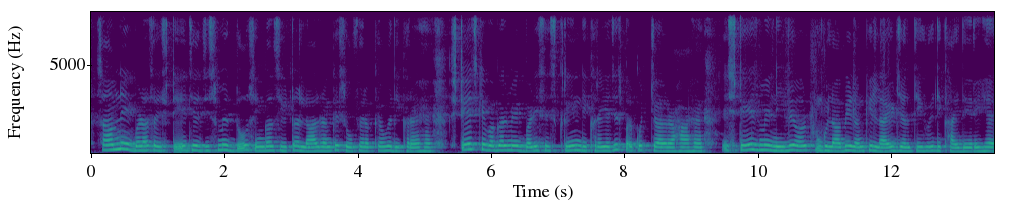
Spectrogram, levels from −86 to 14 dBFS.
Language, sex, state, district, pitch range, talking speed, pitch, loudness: Hindi, female, Uttar Pradesh, Etah, 220-260 Hz, 220 wpm, 235 Hz, -30 LUFS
